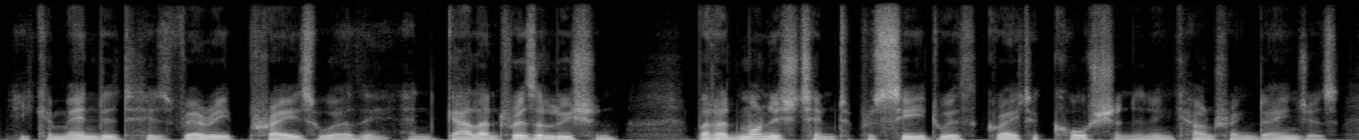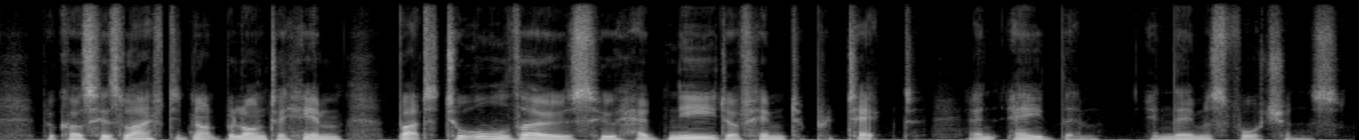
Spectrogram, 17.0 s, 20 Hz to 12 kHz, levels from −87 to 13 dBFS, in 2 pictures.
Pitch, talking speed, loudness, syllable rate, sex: 115 Hz, 155 wpm, -19 LUFS, 4.8 syllables/s, male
